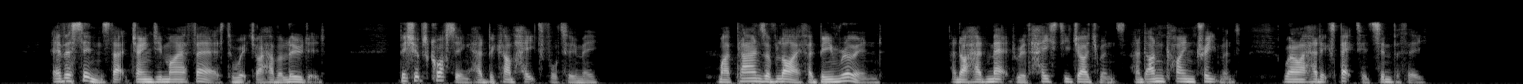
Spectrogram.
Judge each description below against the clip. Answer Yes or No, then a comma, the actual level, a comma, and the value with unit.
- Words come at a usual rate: Yes, average, 160 wpm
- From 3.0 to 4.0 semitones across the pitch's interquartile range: Yes, average, 3.7 semitones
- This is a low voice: Yes, low, 115 Hz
